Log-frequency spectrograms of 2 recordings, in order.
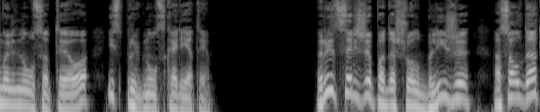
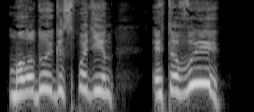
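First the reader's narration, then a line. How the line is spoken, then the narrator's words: Nearly shouting. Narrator (Russian): едва ли не прокричал он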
